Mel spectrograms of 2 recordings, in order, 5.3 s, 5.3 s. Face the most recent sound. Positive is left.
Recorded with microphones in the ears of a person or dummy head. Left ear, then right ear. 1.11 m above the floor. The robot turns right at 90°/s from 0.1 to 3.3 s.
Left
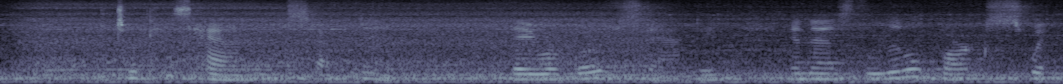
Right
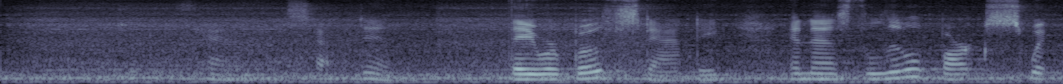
turn(degrees=-30)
